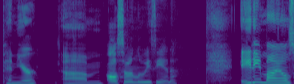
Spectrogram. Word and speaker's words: Peigneur: Peigneur is how the Google Translate just told me how to say it. But again, French is, we're going to go with Peigneur.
